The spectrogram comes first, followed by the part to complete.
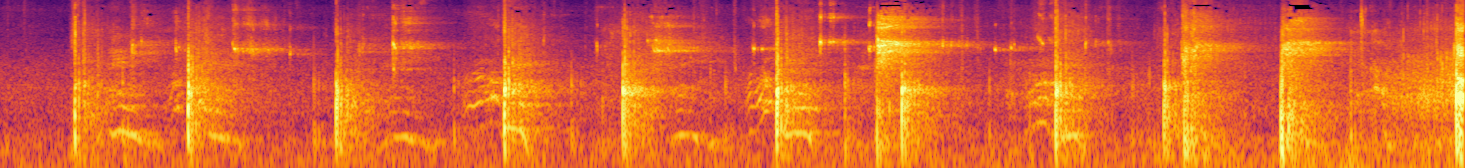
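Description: Tennis rally on a hard court: a tennis ball struck by rackets about a dozen times, roughly one shot a second, with ball bounces in between. Each shot is followed by a player's short grunt.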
